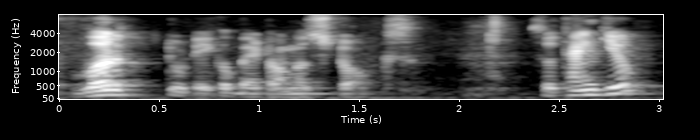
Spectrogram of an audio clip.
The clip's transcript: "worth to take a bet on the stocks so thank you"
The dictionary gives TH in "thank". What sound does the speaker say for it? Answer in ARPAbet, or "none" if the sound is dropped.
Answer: T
